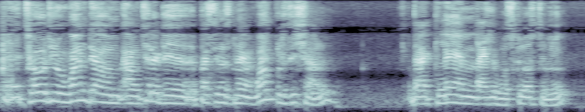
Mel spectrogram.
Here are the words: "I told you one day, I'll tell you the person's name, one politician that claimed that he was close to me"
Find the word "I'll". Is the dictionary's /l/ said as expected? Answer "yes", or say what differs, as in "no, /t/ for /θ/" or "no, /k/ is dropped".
no, /w/ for /l/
